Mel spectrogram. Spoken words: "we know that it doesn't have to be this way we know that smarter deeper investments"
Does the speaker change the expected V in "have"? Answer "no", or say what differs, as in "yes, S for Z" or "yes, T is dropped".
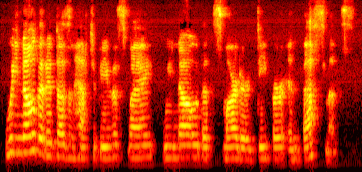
yes, F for V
